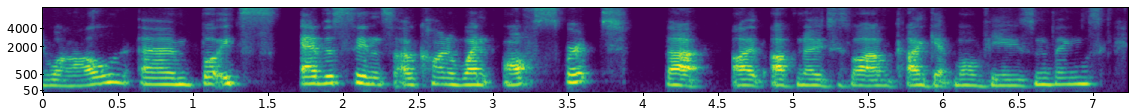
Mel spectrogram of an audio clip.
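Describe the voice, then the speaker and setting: A woman with a somewhat breathy, medium-pitched voice speaks at a moderate pace with ordinary pitch variation and hardly any pauses, over a quiet background. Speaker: marketing coach and YouTuber. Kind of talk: podcast interview. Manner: hesitant, many fillers and repetitions; stutters when nervous.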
